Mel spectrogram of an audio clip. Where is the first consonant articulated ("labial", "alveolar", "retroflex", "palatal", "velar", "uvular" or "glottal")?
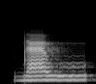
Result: alveolar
